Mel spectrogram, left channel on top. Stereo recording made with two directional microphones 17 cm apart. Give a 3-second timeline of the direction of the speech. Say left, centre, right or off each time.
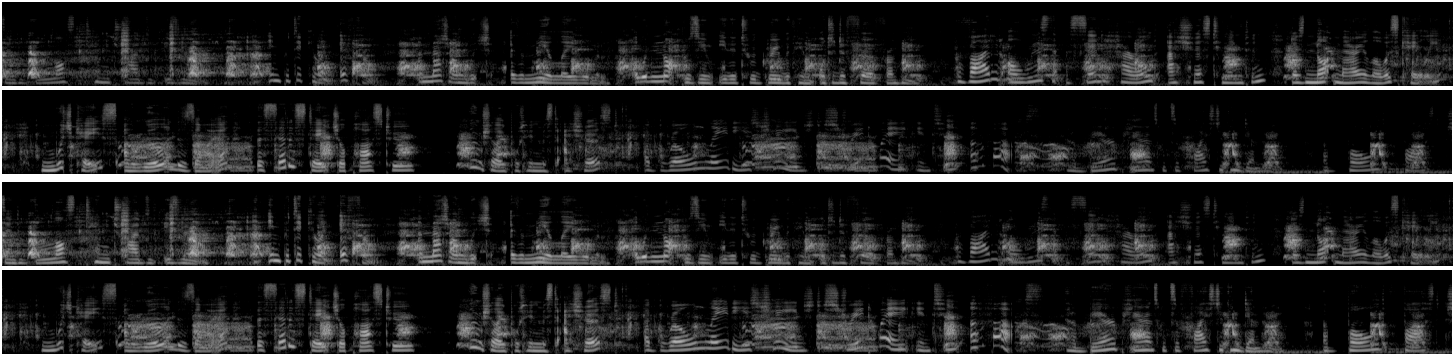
right, right, left, left, left, centre, right, right, right, right.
